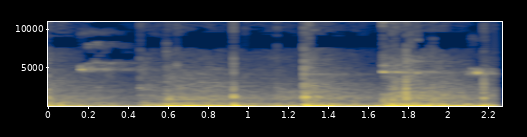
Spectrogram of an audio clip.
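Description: Several basketballs being dribbled on a hardwood gym floor, giving many irregular, overlapping thumps.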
